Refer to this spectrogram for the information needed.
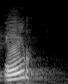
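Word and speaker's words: Or (אור): Luz en hebreo se escribe Aleph Bat Reish y suena como Or.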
